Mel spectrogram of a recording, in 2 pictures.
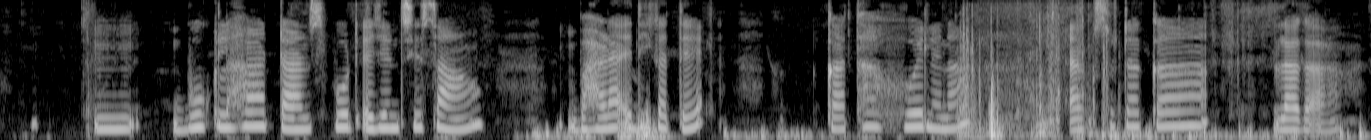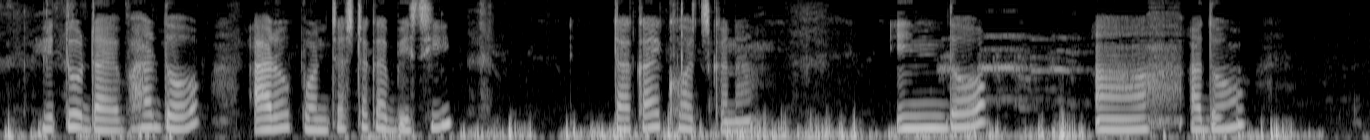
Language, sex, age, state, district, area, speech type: Santali, female, 18-30, West Bengal, Bankura, rural, spontaneous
